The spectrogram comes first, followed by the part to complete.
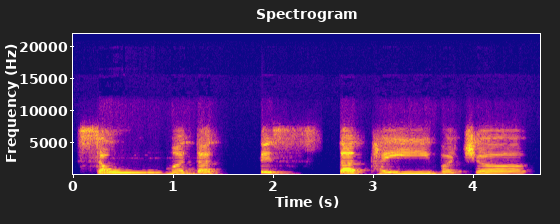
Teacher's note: Sau, it is sau, sa with au, it is not so, it is sau.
